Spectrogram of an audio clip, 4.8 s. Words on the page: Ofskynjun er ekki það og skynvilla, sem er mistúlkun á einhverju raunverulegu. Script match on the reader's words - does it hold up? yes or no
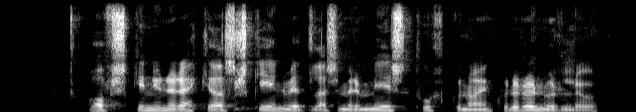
yes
